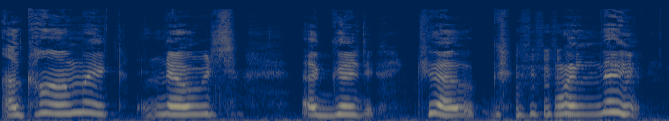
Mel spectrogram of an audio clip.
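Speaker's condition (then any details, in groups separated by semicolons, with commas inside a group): Cerebral palsy; rehearses comedy material repeatedly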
